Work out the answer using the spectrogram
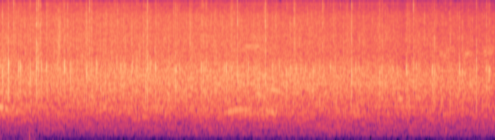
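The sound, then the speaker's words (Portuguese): A church audience applauds during a worship service. The clapping is steady and continuous, a moderately faint, even patter of many hands that lasts the whole stretch. “se tu és o Cordeiro, você pode aplaudir a Ele.”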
